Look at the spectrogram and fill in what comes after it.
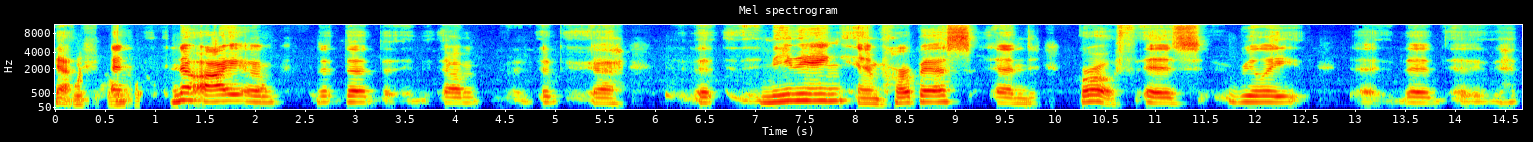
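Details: Aphasia in an adult woman after a stroke in 2010, still in ongoing rehabilitation therapy.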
